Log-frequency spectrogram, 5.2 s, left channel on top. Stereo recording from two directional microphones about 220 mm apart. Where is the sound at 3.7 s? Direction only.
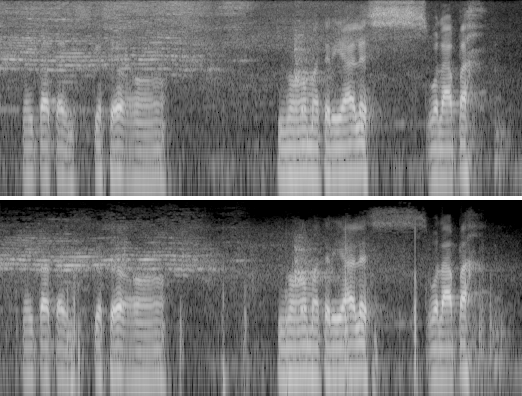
55° left (ahead or behind).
